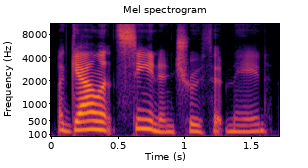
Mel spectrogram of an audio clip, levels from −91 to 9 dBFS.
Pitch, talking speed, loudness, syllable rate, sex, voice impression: 210 Hz, 245 wpm, -19 LUFS, 5.6 syllables/s, female, feminine, slightly adult-like, slightly clear, slightly refreshing, friendly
